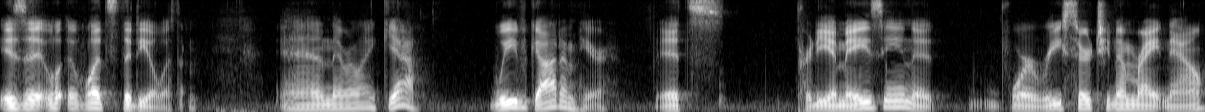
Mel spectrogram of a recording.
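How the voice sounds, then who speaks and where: The speaker has an American accent and moves at a moderate pace with long, frequent pauses. Loudness swings widely, pitch varies ordinarily, and the recording is very clean with a silent background. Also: man, fairly low pitch for a man. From Spokane, Washington. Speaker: cattle rancher. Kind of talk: casual interview.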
